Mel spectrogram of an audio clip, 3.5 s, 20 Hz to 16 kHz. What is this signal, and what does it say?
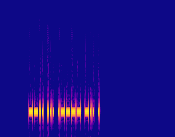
Morse code, heard as a keyed tone, about 46 wpm, 700 Hz. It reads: ZS1DE
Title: DXCC-100 Call Signs - 5 Characters - 45wpm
